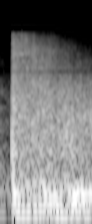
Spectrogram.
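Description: A concussion grenade going off in a team deathmatch shooter: one sudden loud blast, followed by a sustained rumbling roar that stays heavy and close for the rest of the second.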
